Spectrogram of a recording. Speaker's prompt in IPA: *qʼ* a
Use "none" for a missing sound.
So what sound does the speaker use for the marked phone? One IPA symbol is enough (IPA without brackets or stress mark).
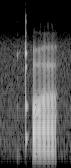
qʼ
